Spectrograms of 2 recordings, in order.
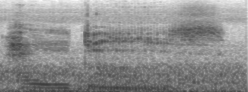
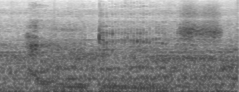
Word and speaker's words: Hades: How do you go about pronouncing it? Hades. You do want to stress on the first syllable, the he syllable. Hades.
